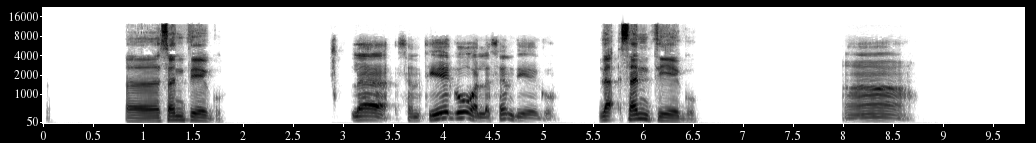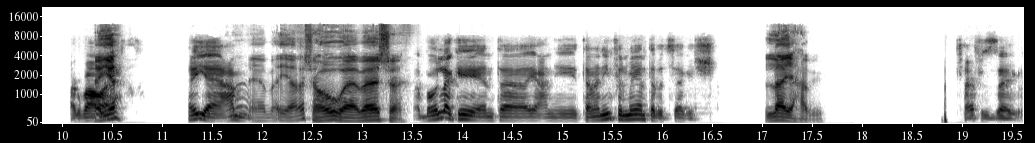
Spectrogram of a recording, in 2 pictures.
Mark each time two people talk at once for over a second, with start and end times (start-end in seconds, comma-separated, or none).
none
